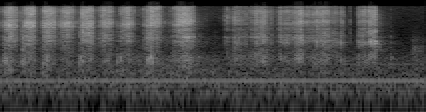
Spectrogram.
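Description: A baby's toy pizza being rubbed or scraped, giving a series of quick rasping strokes, steady and close, then a few softer scrapes with short pauses.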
